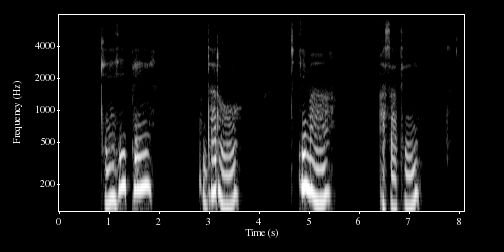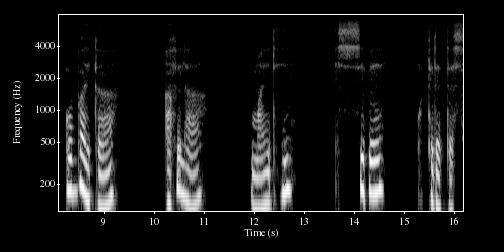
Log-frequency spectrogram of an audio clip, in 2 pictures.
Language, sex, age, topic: Gamo, male, 18-24, government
